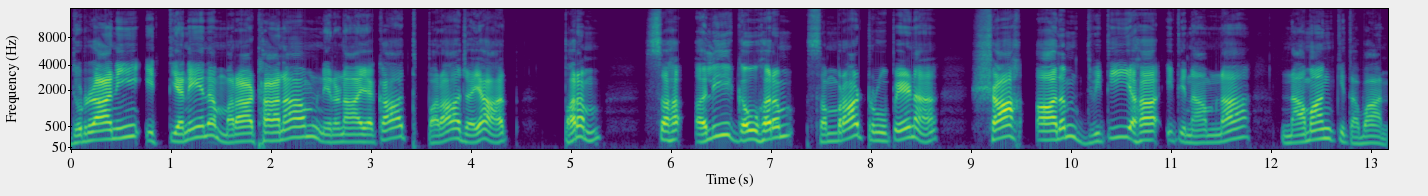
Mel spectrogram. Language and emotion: Sanskrit, neutral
